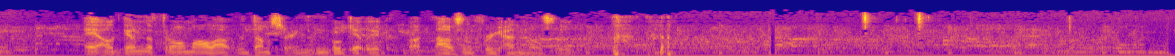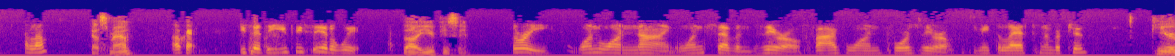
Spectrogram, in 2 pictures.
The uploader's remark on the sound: RBCP's Personal Prank Phone Calls Collection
